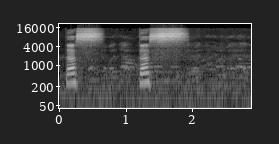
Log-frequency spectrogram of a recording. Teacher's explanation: जब आप पढ़ेंगे तो सीटी की आवाज़ आएगी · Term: सीटी वाले हरूफ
